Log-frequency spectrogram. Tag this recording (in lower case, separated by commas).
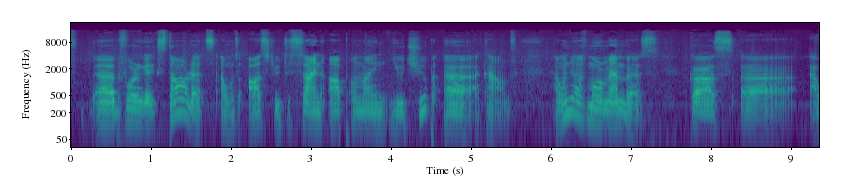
speech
